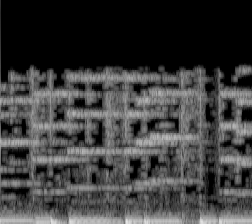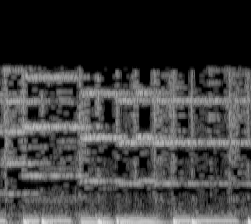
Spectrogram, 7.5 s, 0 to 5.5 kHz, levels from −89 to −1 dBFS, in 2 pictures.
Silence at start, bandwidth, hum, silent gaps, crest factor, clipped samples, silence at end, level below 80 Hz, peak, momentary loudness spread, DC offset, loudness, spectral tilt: 0 s; 4 kHz; none; none; 16 dB; under 0.1%; 0 s; -26 dBFS; -8 dBFS; 5 LU; under 0.1%; -25 LUFS; -8 dB/octave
